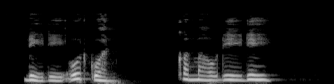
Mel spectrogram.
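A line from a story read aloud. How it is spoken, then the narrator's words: Choked, tearful. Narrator (Vietnamese): dì Nguyệt, nước mắt ướt đẫm trên mặt, dì nói trong nghẹn ngào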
